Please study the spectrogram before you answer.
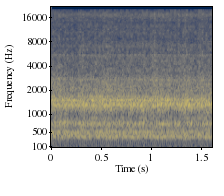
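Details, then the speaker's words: Husky Pro belt-driven air compressor, bought new 2007, repaired after 3–4 years idle, building pressure under load toward factory 135 psi cutoff: steady even drone from motor and pump, no knocking or squeal; working great, motor and pump staying cool. "So as of right now, it seems to be working great. The motor's staying cool. Pump is staying cool."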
